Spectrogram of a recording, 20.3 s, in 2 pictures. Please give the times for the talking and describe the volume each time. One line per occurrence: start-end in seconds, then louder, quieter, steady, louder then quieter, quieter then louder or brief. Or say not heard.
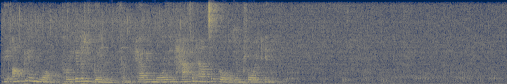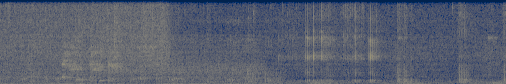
0.0-5.5 steady.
